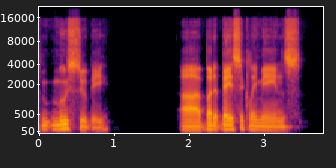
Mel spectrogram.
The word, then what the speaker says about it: musubi: think see I think I put masubi I my wife says musubi uh but it basically means um to be bound to the divine plan.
